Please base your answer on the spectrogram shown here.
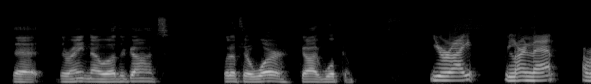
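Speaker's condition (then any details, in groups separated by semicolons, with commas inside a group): No condition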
